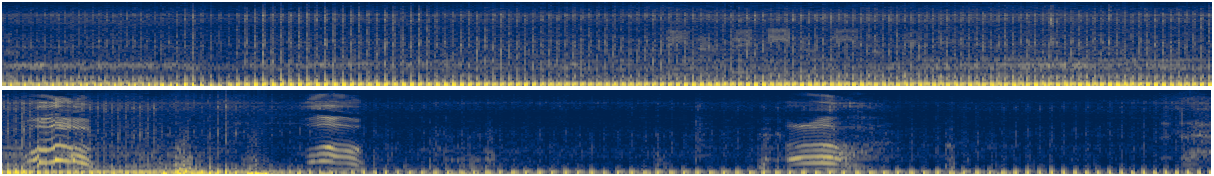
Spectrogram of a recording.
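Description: Four-wheeler (ATV) engine running steadily under load while towing a sled through snow. About six and a half seconds in it eases off into a lower, choppier running note as it slows.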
